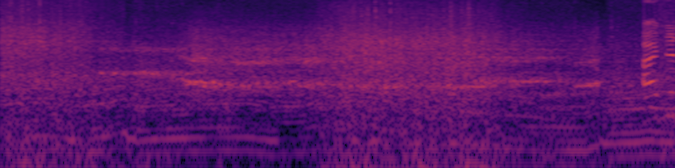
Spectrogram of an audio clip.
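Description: Tyres screech as a car slides through a corner.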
